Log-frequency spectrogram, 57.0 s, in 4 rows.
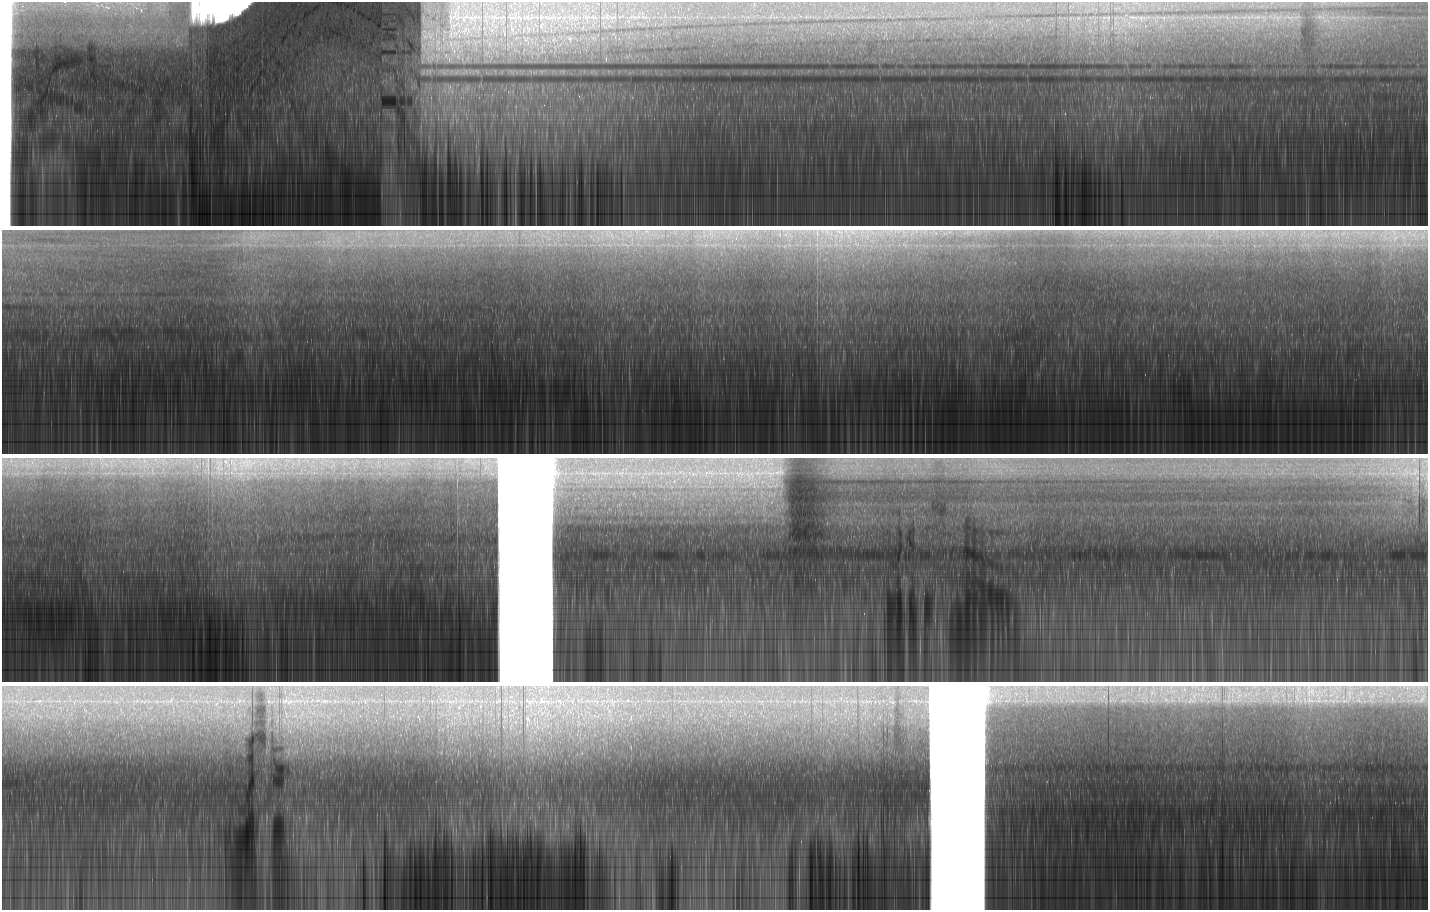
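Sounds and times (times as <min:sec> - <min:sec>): diesel locomotive engine drone: 0:00.1 - 0:52.0, 0:52.6 - 0:57.0
train cars rumbling: 0:34.1 - 0:45.0.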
